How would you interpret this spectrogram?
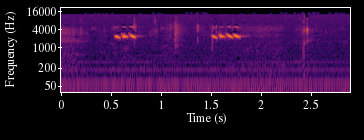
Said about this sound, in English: Oop, that's the click sound. That's the bird sound.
